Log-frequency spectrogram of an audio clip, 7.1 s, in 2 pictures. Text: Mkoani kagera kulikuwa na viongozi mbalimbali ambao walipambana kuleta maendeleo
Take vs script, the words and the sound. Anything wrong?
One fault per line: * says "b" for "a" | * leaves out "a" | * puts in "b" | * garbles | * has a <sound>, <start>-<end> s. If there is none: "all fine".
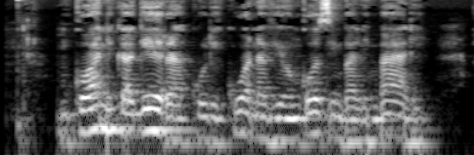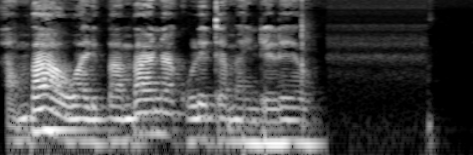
all fine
